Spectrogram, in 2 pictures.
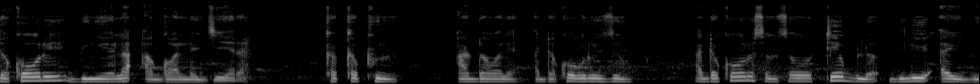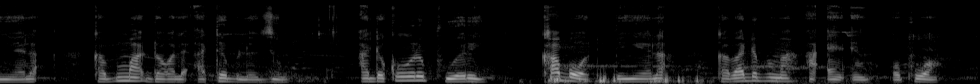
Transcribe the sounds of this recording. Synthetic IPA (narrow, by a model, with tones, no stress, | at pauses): da˨ko˦ɣʊ˦ɾɪ˦bi˨ŋe˨la˦a˨ɡɔ˨lːɪ˨d͡ʒɪː˨ɾɛ̰˨ | ka˨ka˨pʰu˨ɾi˨ | a˨dɔ˨ɣʊ˨lɪ˨a˨da˨ko˦ɣʊ˦ɾɪ˦zu˦ŋ | a˨da˨ko˦ɣʊ˦ɾɪ˦sʊ˨nsʊ˦ʊ˦teː˦bu˨lo˨bi˨liː˦a˦ji˨bi˨ŋ˨e˨la˦ | ka˨bʊ˦ma˦dɔ˨ɣʊ˨lɪ˨ʔa˨te˦bu˨lo˨zu˦ŋ | a˨da˨ko˦ɣʊ˦ɾɪ˦pʰu˨o˨ɾi˦ŋ | kʰa˦bɔ˨dbi˨ŋɛ˨la˦ka˨ba˦dɪ˦bʊ˦ma˦a˨ʔɪ˨ŋʔɪ˨ŋ | ʊ˨pʰʊ˦ɔ˦ŋ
